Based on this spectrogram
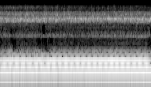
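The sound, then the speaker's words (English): A steady, droning insect buzz holds at an even pitch for a couple of seconds, fairly loud, with a faint hiss running beneath it and no voices, as something buzzes towards the listener in a forest. “Something buzzing towards you that you read about in your book.”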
